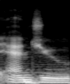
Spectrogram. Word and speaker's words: Anjou: The red anjou pear, oh my goodness. Anjou. Yeah. Okay, I was saying it right the first time.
